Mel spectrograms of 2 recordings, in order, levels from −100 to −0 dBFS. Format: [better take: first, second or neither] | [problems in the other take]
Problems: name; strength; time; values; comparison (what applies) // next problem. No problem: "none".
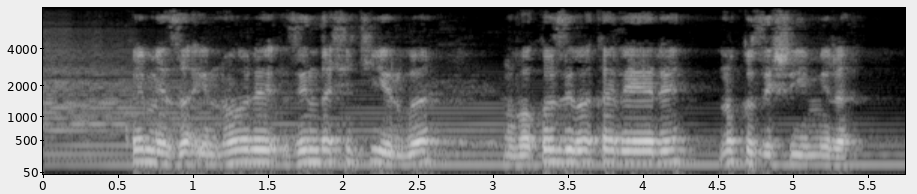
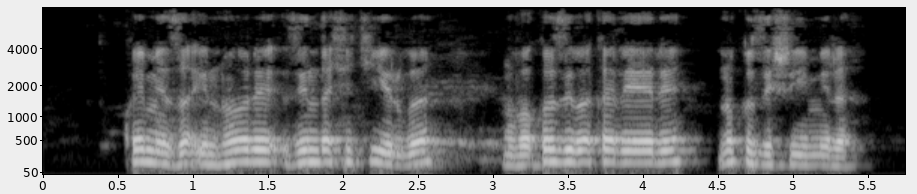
second | background sound (Guitar); 14 dB below the speech // room echo; dies away in 0.4 s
